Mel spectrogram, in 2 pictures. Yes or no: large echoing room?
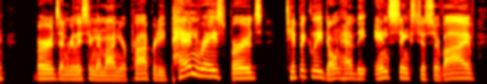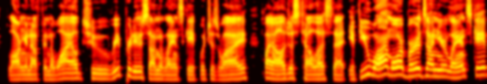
no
